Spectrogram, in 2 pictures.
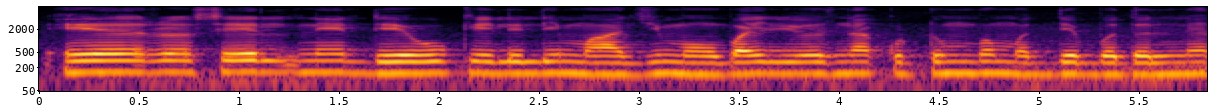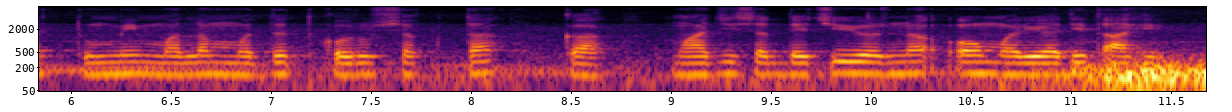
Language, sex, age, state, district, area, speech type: Marathi, male, 18-30, Maharashtra, Osmanabad, rural, read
